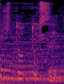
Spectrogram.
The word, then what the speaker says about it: 一歳: では最後聴いていただくのはジャスミンさんで、人とせだっけ、人とせ、一歳と書いて人とせと読む、素敵な曲を聴きながらお別れしたいと思います。また来月も必ず聴いてください。ありがとうございました。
